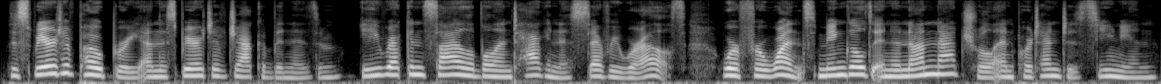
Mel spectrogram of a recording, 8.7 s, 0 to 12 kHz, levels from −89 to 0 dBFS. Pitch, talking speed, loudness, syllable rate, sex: 230 Hz, 165 wpm, -19 LUFS, 6.2 syllables/s, female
